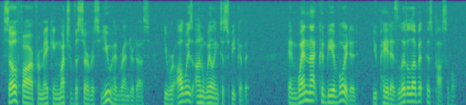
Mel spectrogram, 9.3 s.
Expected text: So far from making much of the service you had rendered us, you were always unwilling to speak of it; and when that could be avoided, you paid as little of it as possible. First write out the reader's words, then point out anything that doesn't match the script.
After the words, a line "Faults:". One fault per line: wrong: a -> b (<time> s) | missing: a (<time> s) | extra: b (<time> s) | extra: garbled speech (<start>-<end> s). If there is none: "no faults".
So far from making much of the service you had rendered us, you were always unwilling to speak of it; and when that could be avoided, you paid as little of it as possible.
Faults:
no faults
